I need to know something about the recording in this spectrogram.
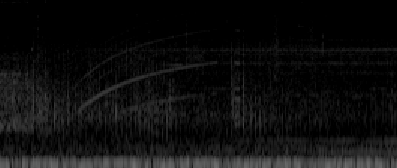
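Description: A motion tracker chirps with rising electronic beeps.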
